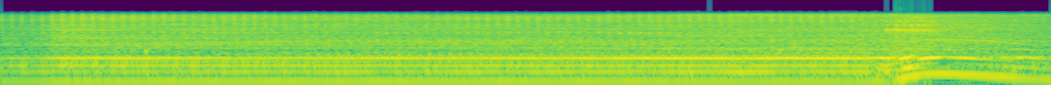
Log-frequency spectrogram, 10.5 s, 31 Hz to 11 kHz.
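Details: Chevy S-10 2.2L at 154K miles with Flowmaster 40 exhaust, clicking for the last 45K miles: steady idle with fast light ticking about three per second; valve train clicking at idle.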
